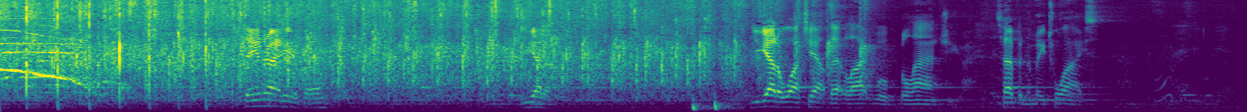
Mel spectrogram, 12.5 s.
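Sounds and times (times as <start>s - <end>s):
audience applause: 0.0s - 8.8s
speech: 2.5s - 3.4s, 5.2s - 5.6s, 7.6s - 11.0s.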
